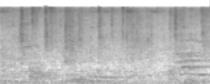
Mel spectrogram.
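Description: Faint, indistinct low voices murmuring in short snatches, with no clear words.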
